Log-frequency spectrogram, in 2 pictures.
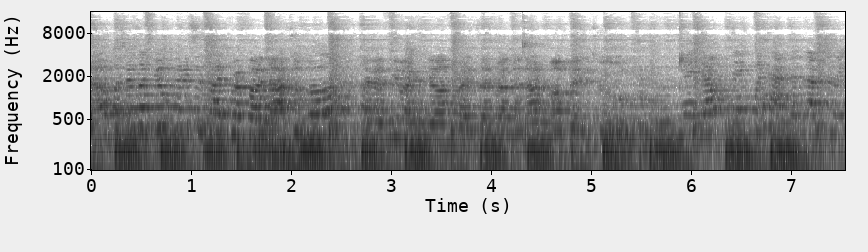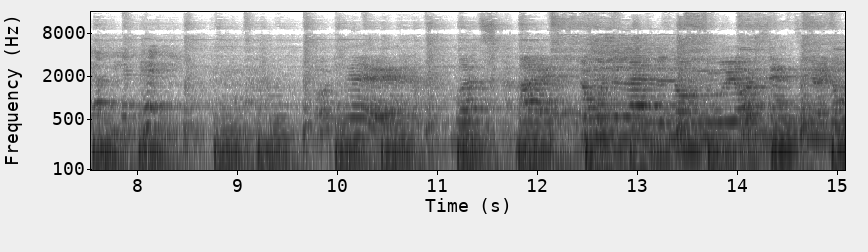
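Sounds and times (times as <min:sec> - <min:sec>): live band playing upbeat song: 0:00.0 - 0:15.0
steady bass beat: 0:00.0 - 0:15.0
people singing: 0:09.8 - 0:15.0.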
